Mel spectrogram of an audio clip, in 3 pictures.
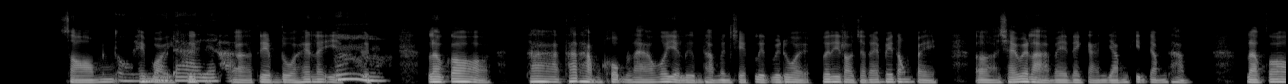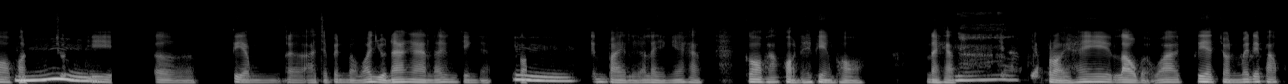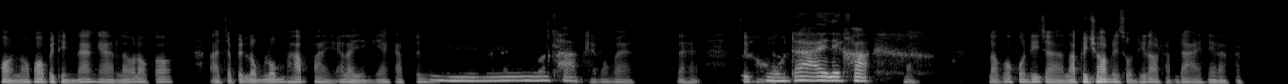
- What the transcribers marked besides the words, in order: other background noise; tapping; drawn out: "อือ"
- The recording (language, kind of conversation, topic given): Thai, advice, จะจัดการความวิตกกังวลหลังได้รับคำติชมอย่างไรดี?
